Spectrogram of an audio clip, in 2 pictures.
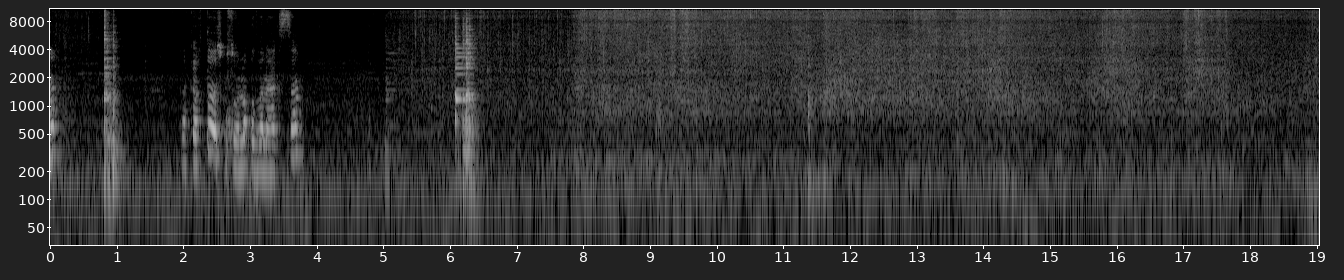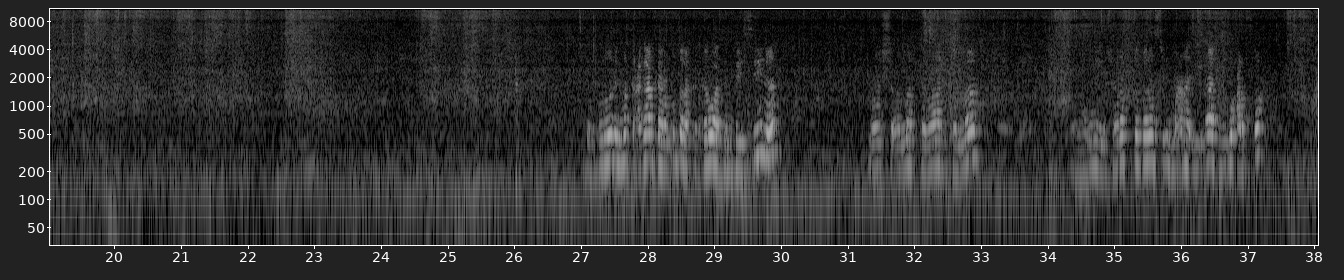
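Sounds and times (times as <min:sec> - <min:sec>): curry sizzling in a pan: 0:00.0 - 0:01.1, 0:04.8 - 0:38.0
pan lid clanking: 0:06.1 - 0:06.5.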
